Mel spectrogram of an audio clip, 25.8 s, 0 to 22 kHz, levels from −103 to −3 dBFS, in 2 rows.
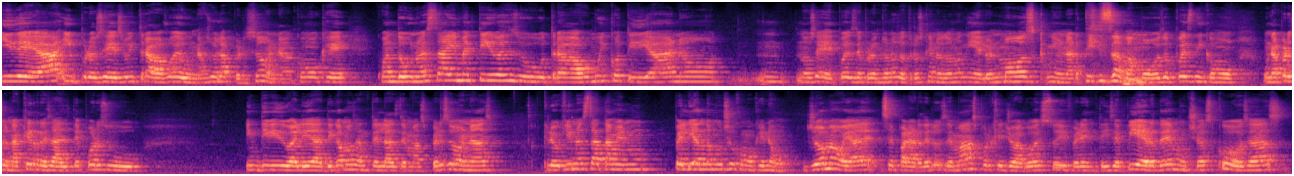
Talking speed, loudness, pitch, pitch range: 185 wpm, -23 LUFS, 215 Hz, 200-230 Hz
